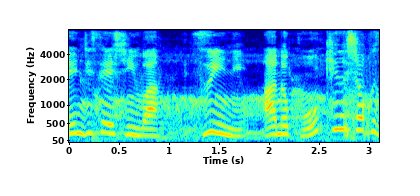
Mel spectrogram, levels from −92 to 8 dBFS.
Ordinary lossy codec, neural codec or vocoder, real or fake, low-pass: none; codec, 16 kHz, 4 kbps, FunCodec, trained on LibriTTS, 50 frames a second; fake; none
